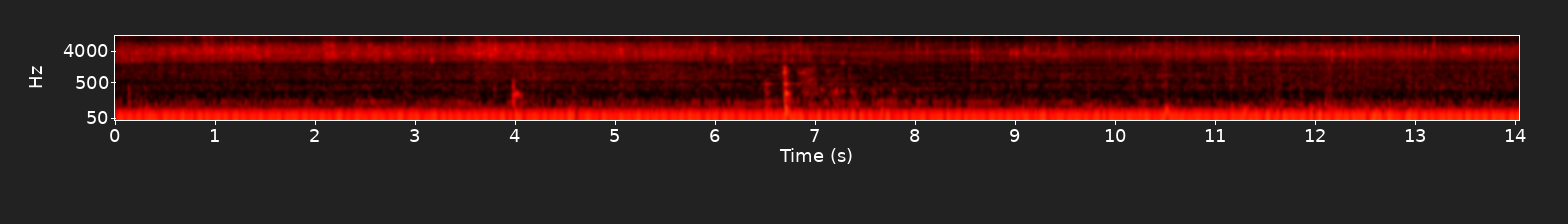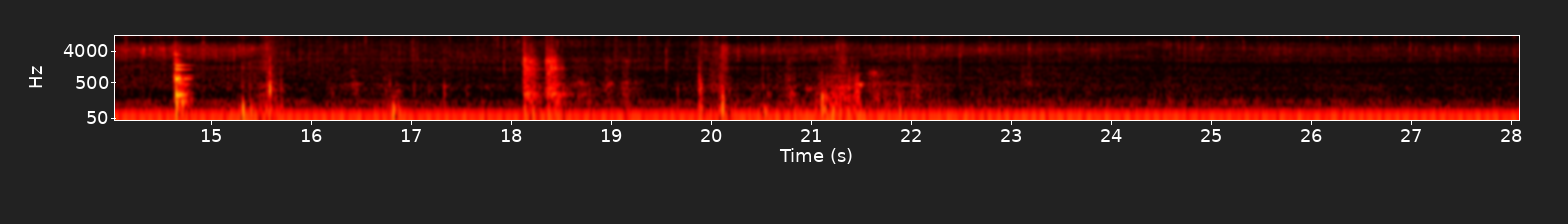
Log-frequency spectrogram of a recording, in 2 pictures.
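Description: Carbonara sauce and pasta sizzling steadily on a hot cast-iron plate, strongest in the first few seconds. A few sharp clicks and knocks break in, the loudest about halfway through.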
